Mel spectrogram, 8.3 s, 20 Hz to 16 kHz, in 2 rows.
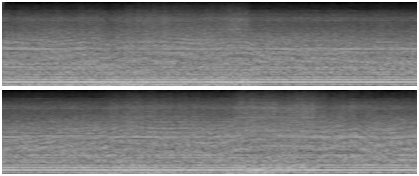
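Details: Echo PB650 backpack blower, barn find unused about 5+ years, running on fresh gas while clearing a roof and gutters: constant even drone with rushing air roar, no surging or misses; pulling strongly and healthy.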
